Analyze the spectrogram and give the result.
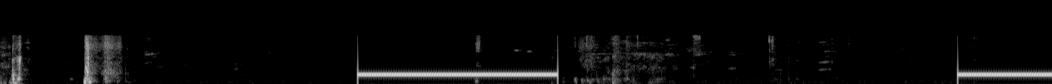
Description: Ringback tone (North America), 440 + 480 Hz.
